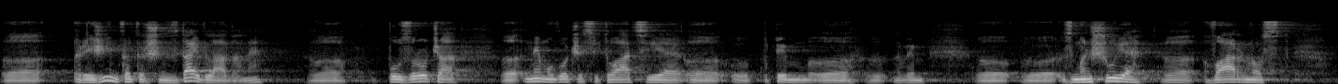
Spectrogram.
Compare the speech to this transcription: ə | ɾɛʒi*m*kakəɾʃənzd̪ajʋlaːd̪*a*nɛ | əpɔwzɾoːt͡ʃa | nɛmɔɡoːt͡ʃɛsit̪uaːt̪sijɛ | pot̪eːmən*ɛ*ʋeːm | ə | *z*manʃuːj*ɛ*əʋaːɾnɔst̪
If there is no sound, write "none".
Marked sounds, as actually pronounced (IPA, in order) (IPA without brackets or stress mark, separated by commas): m, a, ɛ, z, ɛ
